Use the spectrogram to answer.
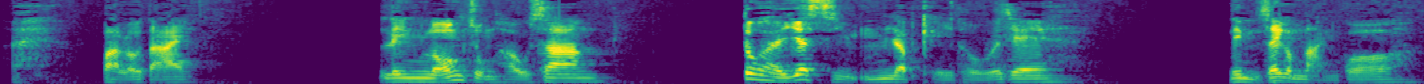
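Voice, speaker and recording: An actor with a Hong Kong Cantonese accent playing a calm, clever adventurer in a radio drama, speaking in a measured, reasoning way. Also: male voice, fairly low pitch, breathy edge.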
